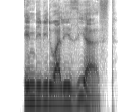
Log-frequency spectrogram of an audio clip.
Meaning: second-person singular present of individualisieren
- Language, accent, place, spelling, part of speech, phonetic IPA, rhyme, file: German, Germany, Berlin, individualisierst, verb, [ɪndividualiˈziːɐ̯st], -iːɐ̯st, De-individualisierst.ogg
